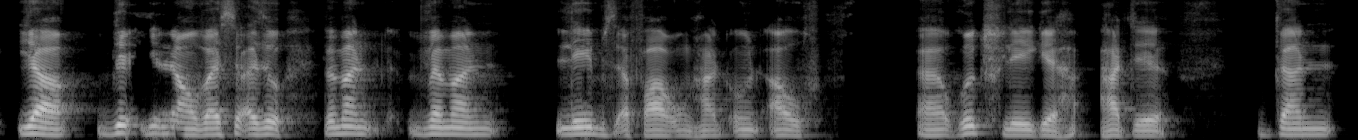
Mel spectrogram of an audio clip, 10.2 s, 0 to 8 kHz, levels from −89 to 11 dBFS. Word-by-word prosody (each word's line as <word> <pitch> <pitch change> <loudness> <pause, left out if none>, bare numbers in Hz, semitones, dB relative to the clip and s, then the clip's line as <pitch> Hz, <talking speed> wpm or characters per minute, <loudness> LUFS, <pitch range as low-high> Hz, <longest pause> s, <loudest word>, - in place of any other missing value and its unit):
Ja, 135 -4 +6
ge 150 +4 +3
genau, 140 -5 -1
weißt 130 0 +2
du, - - -1
also, 125 +2 +1 0.2
wenn 135 +2 -1
man 145 -2 +1 0.2
wenn 140 +1 +1
man 130 -2 0 0.4
Lebenserfahrung 115 -6 0
hat 110 +1 -6
und 120 0 -7
auch, 110 -2 -3 0.8
äh, - - -5
Rückschläge 120 -3 0
h - - -12
hatte, 110 -1 -1 0.6
dann 125 +1 -2
125 Hz, 110 wpm, -23 LUFS, 115-135 Hz, 0.8 s, Ja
